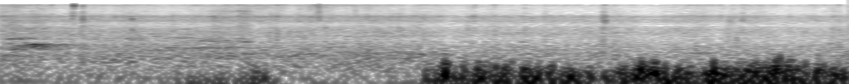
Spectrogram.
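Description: Wind buffeting the camera microphone as a low, uneven rumble that starts about two seconds in, after a quiet stretch.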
